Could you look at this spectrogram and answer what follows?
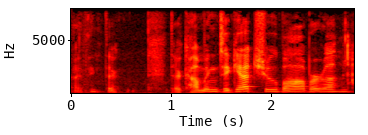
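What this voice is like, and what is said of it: Imitated horror movie character voice. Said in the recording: “that was a good impression. ... That was pretty solid.”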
